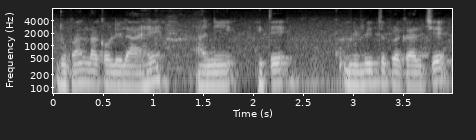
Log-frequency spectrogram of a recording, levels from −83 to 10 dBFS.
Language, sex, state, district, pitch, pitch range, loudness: Marathi, male, Maharashtra, Nagpur, 125 Hz, 115-125 Hz, -14 LUFS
